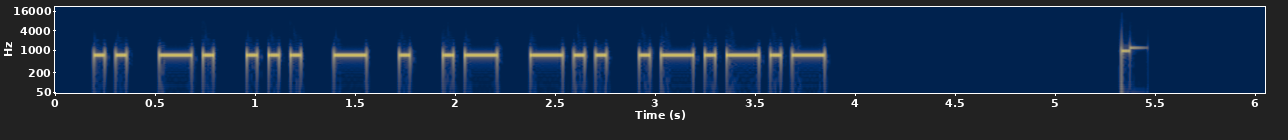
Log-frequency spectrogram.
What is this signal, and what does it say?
Morse code, heard as a keyed tone, about 22 wpm, 700 Hz. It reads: INSTEAD.
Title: Sentences from Top 1000 Words - Review Part 4 - 22wpm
